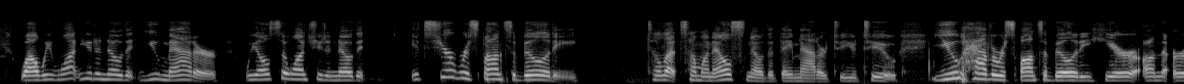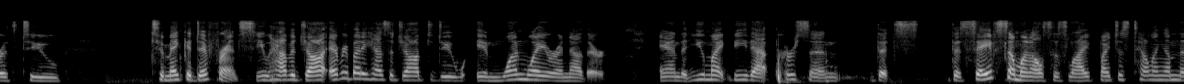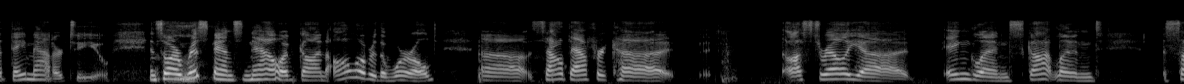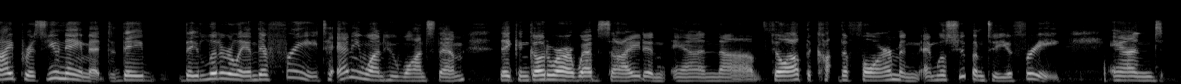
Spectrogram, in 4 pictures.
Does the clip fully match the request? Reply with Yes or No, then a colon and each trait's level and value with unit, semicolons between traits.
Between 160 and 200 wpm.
Yes: average, 170 wpm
